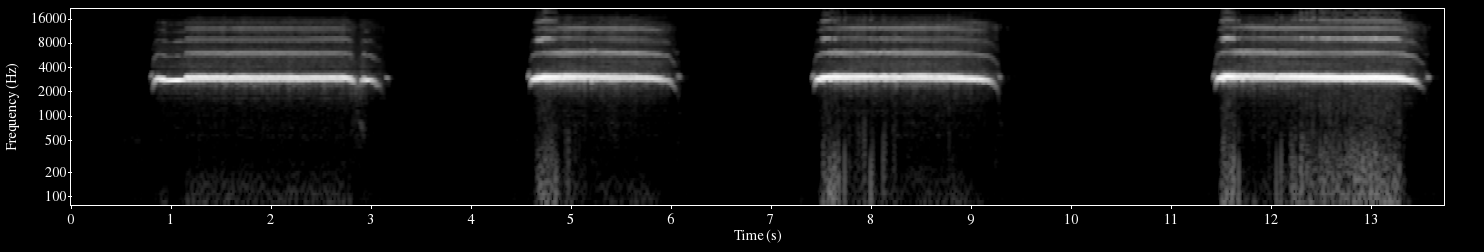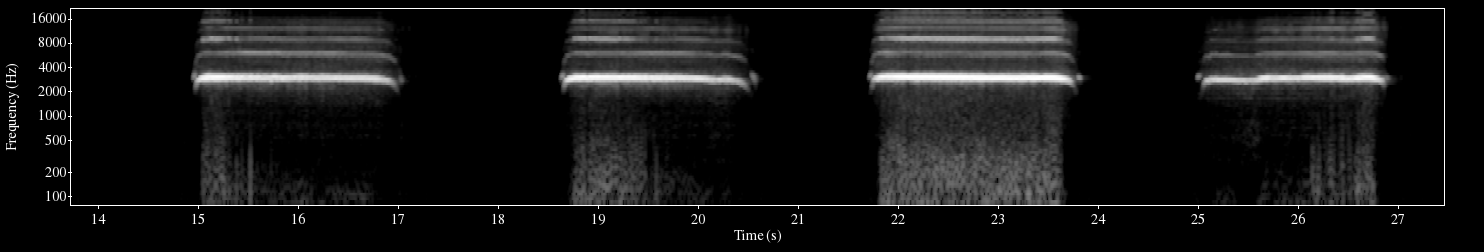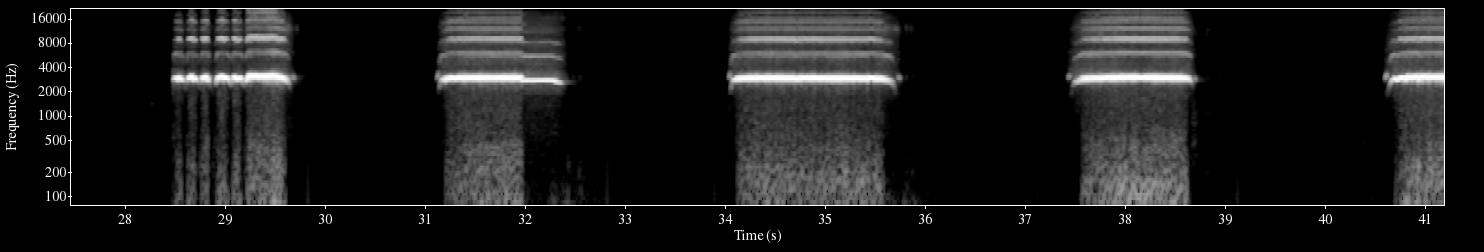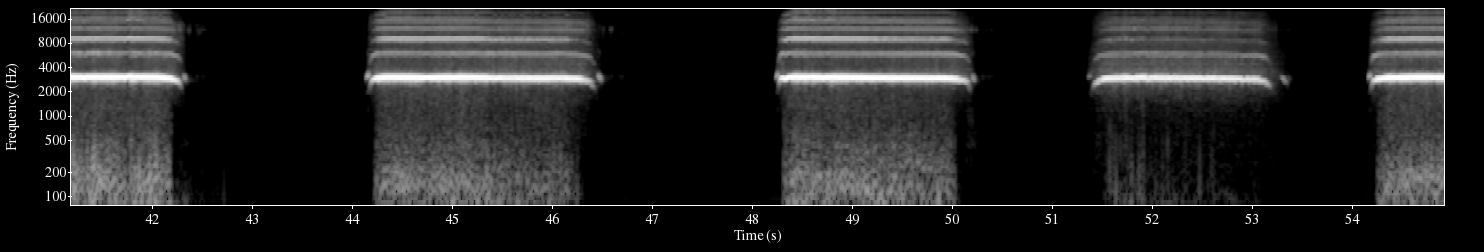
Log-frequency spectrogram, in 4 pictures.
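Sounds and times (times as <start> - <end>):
shrill whistle blasts: 0.8 - 3.2, 4.6 - 6.1, 7.4 - 9.4, 11.4 - 13.6, 15.0 - 17.1, 18.6 - 20.6, 21.7 - 23.8, 25.0 - 27.0, 28.5 - 29.8, 31.2 - 32.8, 34.0 - 36.1, 37.4 - 38.8, 40.6 - 42.6, 44.2 - 46.6, 48.3 - 50.3, 51.4 - 53.4, 54.2 - 54.9
warbling whistle trill: 28.5 - 29.6.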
